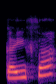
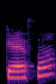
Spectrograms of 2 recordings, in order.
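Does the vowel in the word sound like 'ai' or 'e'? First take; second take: ai; e. First: The vowel is said as an 'ai' sound. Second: The vowel is said as an 'e' sound. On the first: "मारूफ आवाज़ है" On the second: "मजहूल आवाज़ है"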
